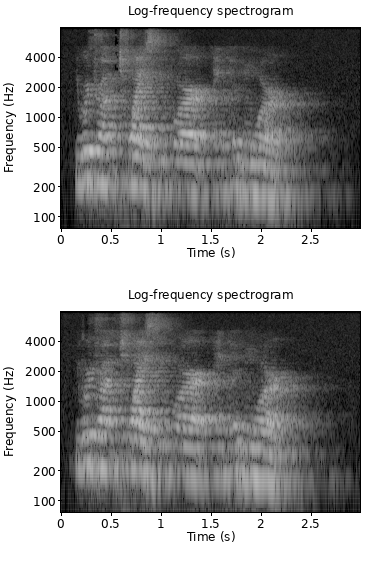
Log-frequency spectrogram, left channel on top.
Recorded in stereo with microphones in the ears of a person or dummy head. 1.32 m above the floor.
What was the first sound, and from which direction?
A woman speaking, 35° left (ahead or behind).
